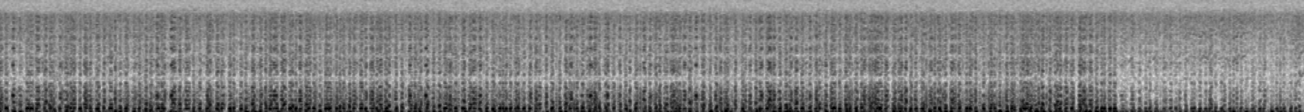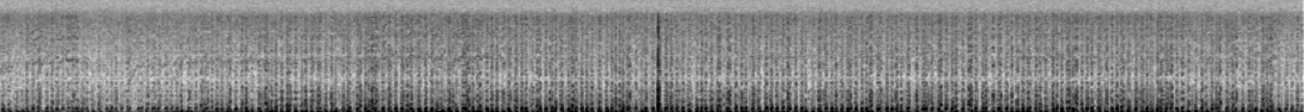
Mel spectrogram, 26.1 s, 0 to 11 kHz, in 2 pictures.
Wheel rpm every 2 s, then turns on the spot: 200, 230, 230, 230, 230, 210, 140, 130, 200, 220, 230, 230, 220.
none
